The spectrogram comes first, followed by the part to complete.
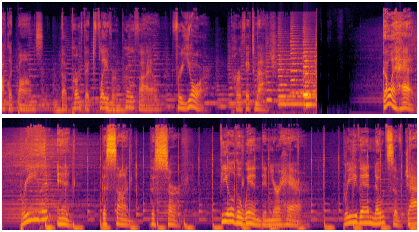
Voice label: Spec TV ads with Music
